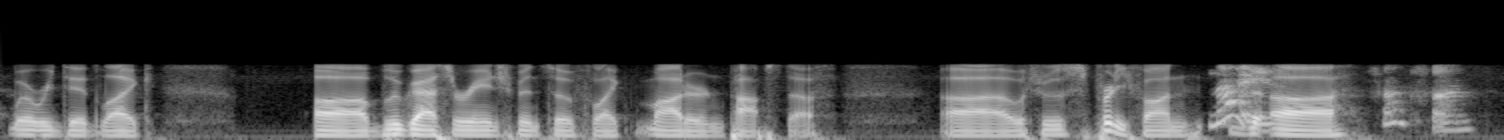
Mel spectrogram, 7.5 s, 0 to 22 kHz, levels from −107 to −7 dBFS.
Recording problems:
high frequencies cut off; severe; nothing above 4 kHz

